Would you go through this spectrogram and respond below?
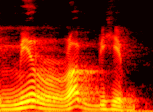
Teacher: maka bacalah dengan Idgham bilagunnah yaitu masuk tanpa dengung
